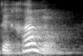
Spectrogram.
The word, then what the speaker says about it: texano: O los derivados de estos topónimos, por ejemplo, mexicano, mexicano, decimos, oaxaqueño, oaxaqueño, o texano, que decimos tejano. Se escriben con X, pero la pronunciamos con J, ¿de acuerdo?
